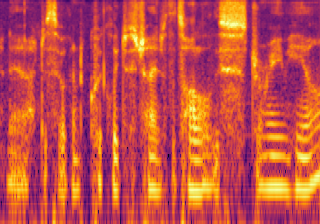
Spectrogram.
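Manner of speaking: hushed aside while fiddling with settings; whispering. Real, not acted. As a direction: whisper it under the breath. Aside while changing stream title.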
